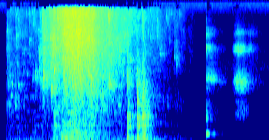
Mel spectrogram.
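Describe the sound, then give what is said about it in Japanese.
Bath water is poured over someone's back to rinse it. A full rushing pour lasts about four seconds, then come two short splashing bursts, with no voices. “ほら、ママが背中流してあげる。”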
